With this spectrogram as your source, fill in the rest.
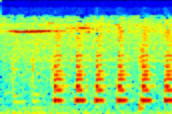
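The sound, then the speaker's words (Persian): A car horn honked by a friend, a quick run of short, even-pitched toots. The first couple are faint and the rest are louder and evenly spaced. “ای نگاه کنید این ماشین یه فرمون نامرئی داره. شوخی کردم، دوستم نیت داره اینجا بوق میزنه.”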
